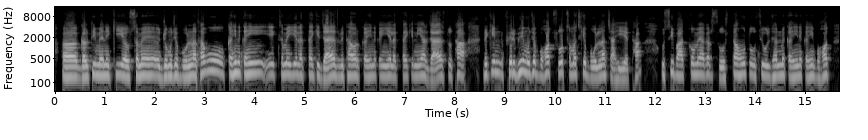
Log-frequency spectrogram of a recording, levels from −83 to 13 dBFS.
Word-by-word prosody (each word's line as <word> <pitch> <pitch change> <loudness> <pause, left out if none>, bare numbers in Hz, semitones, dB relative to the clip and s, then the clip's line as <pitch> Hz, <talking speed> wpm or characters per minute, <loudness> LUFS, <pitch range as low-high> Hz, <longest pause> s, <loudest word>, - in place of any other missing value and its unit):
अ, 150 0 +7
गलती 150 +4 +3
मैंने 165 -1 +3
की 175 +3 -6
है 165 - +4
उस 145 0 0
समय 165 -1 +3
जो 155 - +3
मुझे 160 +1 +2
बोलना 155 +3 +4
था 185 - +5
वो 230 - 0 0.3
कहीं 185 +1 +3
न 195 - +2
कहीं 185 -2 +1
एक 170 -1 -9
समय 175 0 0
ये 180 - +1
लगता 170 0 -3
है 165 - +1
कि 165 0 -3
जायज़ 155 +4 +4
भी 155 - -2
था 160 - +3
और 165 -1 +1
कहीं 155 +1 -1
न 160 - -4
कहीं 155 -1 -3
ये - - +1
लगता 150 0 -5
है 155 - -2
कि 160 +2 -12
नहीं 160 +1 -3
यार 165 -2 0
जायज़ 150 +5 +3
तो 160 - -5
था, 155 0 0 0.4
लेकिन 200 +2 -2
फिर 195 0 +2
भी 205 +5 +1
मुझे 205 0 +2
बहुत 195 +4 0
सोच 200 +2 -1
समझ 175 0 -2
के 195 - 0
बोलना 150 +4 +1
चाहिए 130 -5 -3
था। 155 - -5 0.4
उसी 175 +5 -4
बात 160 -1 +1
को 180 -1 -2
मैं 180 0 0
अगर 175 +1 -3
सोचता 145 -1 -4
हूँ 175 +1 0
तो 175 - -3
उसी 170 +2 -7
उलझन 155 0 -1
में 170 -1 -1
कहीं 150 +1 -1
न 160 - -1
कहीं 155 +2 -2
बहुत 165 +4 -2
165 Hz, 240 wpm, -24 LUFS, 155-180 Hz, 0.4 s, अ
